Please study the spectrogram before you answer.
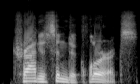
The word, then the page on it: trahison des clercs: American English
